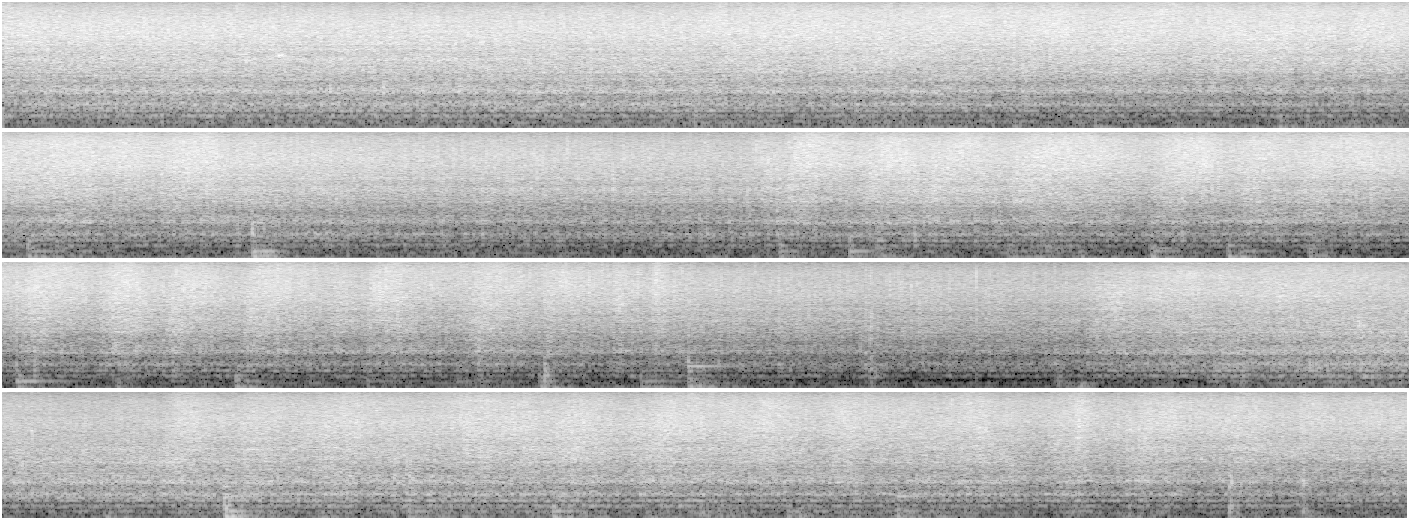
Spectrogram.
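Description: Diced vegetables, onion and tomato paste sizzling steadily in an enamelled cast-iron cocotte, just deglazed with a splash of red wine, while a wooden spatula stirs and scrapes through them.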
